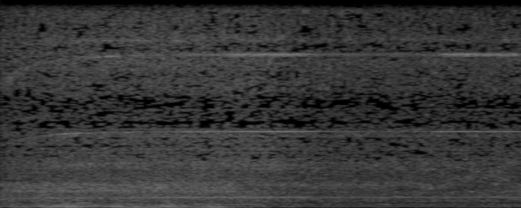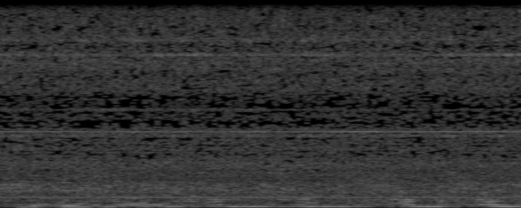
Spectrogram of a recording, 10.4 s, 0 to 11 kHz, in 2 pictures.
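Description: Yokiji KS-01-150-50 brushless electric random orbital sander with a 150 mm pad, coming up to speed at the start and then running steadily while sanding a car door panel. It makes a steady motor whine over the rasp of the abrasive disc, with a low drone that wavers as the pad is pressed and moved.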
